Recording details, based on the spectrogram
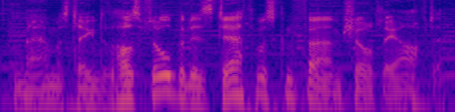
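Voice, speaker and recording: A man reading as a formal news reporter in a visual novel, measured and matter-of-fact. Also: fairly low pitch, very animated, faint music behind. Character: formal male television news reader.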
